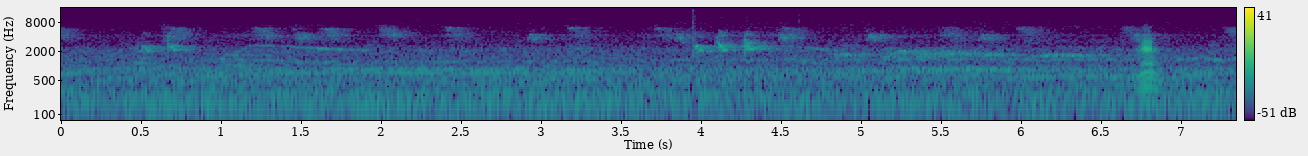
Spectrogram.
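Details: A tame Javan myna that can talk gives scattered short chirps and squeaky, speech-like phrases, a few every couple of seconds, over a steady low background hum.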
